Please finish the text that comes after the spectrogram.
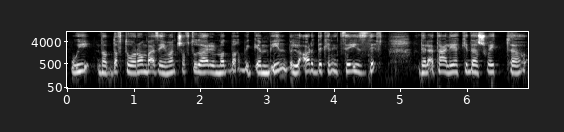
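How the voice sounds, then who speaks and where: A woman with an Egyptian Arabic accent, a home vlogger talking casually over her cleaning footage, fast and emphatic, repeating herself. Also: fairly high pitch, a little mellow.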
